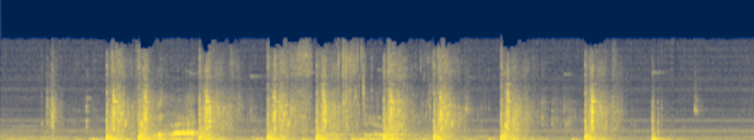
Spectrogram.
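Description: Pistol shots ring out several times in quick succession.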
